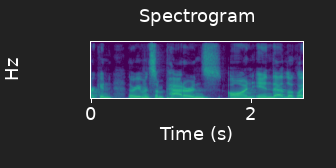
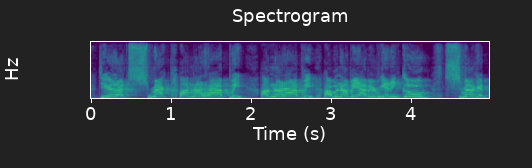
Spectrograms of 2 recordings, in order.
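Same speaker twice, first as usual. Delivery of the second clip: high scolding shout; 12 semitones higher than usual. Acted. Scolding tail.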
